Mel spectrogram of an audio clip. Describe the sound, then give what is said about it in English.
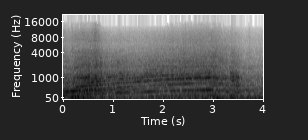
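A fast car engine roars and revs up loudly, its pitch climbing steadily as it accelerates, with a gritty rumble underneath and no voices. “I think I'd be a little frightened going in a car that fast.”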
